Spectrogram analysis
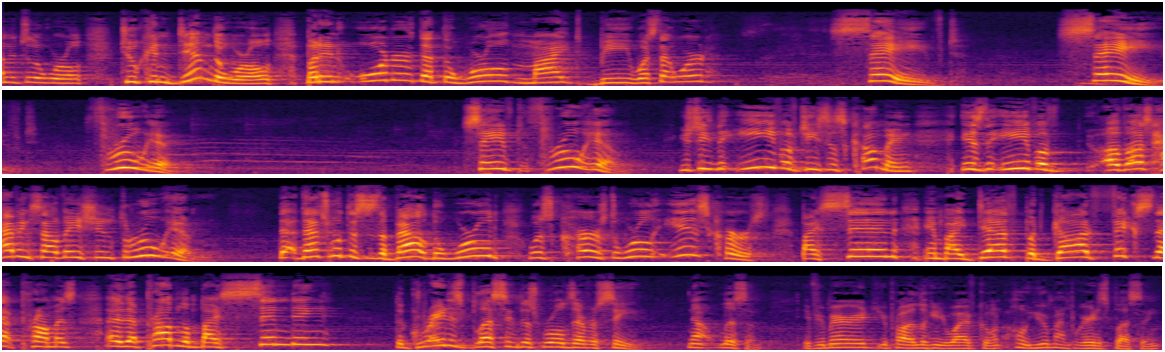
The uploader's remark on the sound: speaking at Soma Community Church in Jefferson City, MO on Sunday evening 24 December 2023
